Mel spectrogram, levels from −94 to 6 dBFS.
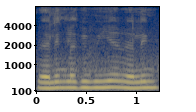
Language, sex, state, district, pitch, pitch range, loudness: Hindi, female, Maharashtra, Aurangabad, 210 Hz, 205-215 Hz, -25 LUFS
